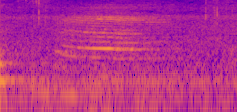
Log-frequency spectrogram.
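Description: A single faint cat meow, drawn out and slightly rising, heard alone in a quiet room.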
